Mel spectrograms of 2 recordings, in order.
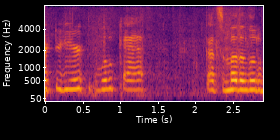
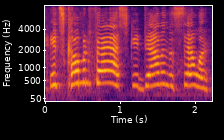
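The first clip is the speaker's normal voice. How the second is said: high-pitched mock shout of warning; farmer shouting; 7 semitones higher than usual. A narrator's reading. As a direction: call out the storm warning in a rush. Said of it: "the farmer shouting in the distance".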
